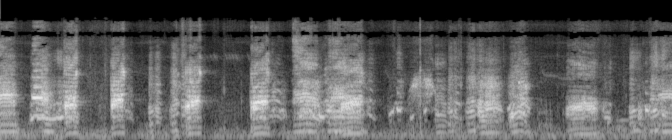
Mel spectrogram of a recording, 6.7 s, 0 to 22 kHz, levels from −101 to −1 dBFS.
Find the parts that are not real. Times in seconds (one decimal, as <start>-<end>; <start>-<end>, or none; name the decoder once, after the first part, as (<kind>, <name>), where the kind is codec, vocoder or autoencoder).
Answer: none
